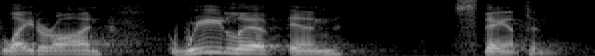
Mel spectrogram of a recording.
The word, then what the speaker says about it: Staunton: Now, if you look for that on a map or Google it, you won't find it, because it's spelled S-T-A-U-N-T-O-N. It spells Staunton, but I say Ant, so this is real easy for me. Anton is the end of Stanton, right?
